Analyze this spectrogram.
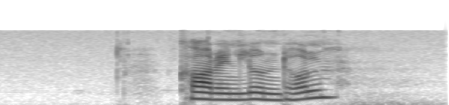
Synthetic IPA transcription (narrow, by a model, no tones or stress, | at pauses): kʰɑːɾɪnlɵnd̪hɔlm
